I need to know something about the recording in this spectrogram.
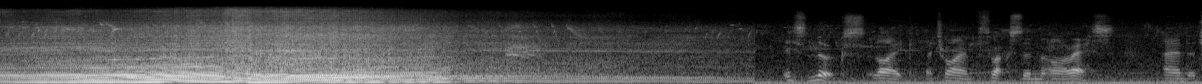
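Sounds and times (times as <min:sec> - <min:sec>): motorcycle engine passing by: 0:00.0 - 0:07.8.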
